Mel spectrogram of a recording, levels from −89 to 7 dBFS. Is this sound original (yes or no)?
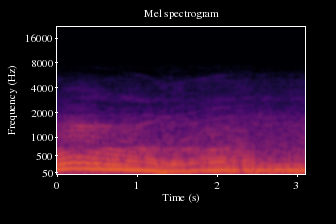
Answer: no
